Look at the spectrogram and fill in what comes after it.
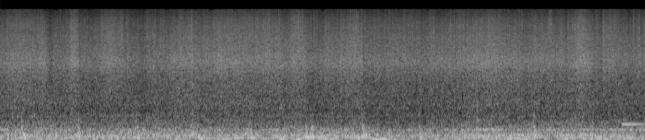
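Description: Heavy rain drumming on a car's roof and windshield while driving, over tyre hiss on the wet road and a steady low rumble in the cabin.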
